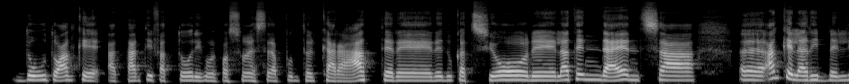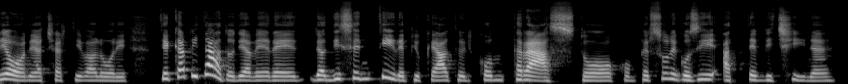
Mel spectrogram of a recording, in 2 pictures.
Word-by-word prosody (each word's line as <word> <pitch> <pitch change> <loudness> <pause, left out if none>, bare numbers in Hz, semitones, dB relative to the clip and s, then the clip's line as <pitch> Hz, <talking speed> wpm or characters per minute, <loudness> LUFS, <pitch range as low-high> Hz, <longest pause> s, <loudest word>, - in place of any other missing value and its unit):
dovuto 200 +3 -1
anche 185 -1 0
a 165 -2 -6
tanti 175 +5 -3
fattori 185 -1 -4
come 170 -3 -6
possono 175 +2 -5
essere 170 +1 -4
appunto 175 +2 -9
il 170 - -6
carattere, 180 +2 +1
l'educazione, 190 +1 +2
la 205 +2 +4
tendenza, 205 -2 +3 0.4
ehm, 210 -3 +2
anche 270 -1 +4
la 200 -2 +4
ribellione 195 0 0
a - - -3
certi 190 +1 -8
valori, 180 -2 -5 0.3
ti 260 - -1
è 255 - 0
capitato 370 - +4
di 195 +1 -1
avere, 190 0 -2
do 190 - -24
di 215 - -10
avere 210 -2 +1
di 250 +5 0
sentire 255 - -1
più 195 +1 -7
che 195 - -8
altro, 190 +1 -1
il 185 0 -15
contrasto 185 -3 +2
con 185 -3 -13
persone 220 +7 -5
così 225 +3 -1
a 195 -4 -2
te 225 -4 -5
vicine? 180 -2 -7
195 Hz, 150 wpm, -22 LUFS, 180-210 Hz, 0.4 s, la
